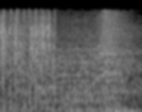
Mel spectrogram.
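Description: Loud film-trailer music with sound-effect hits and several falling whistling sweeps in the first second.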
